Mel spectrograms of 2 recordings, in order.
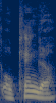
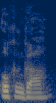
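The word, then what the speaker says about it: Ockenga: guy named Harold Okena or it looked like Okena but he pronounced it Okunga Dutch Oka of Boston.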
